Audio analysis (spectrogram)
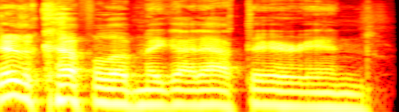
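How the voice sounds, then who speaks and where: A man's voice: medium pitch, quick pace. A man chatting casually as a podcast co-host, opinionated and informal, with the odd swear word. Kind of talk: casual fan discussion.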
